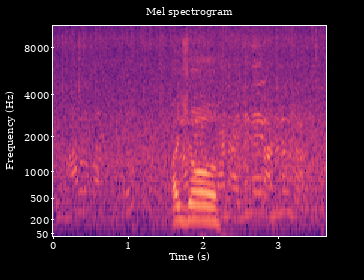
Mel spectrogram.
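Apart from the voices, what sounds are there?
heavy rain pouring down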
